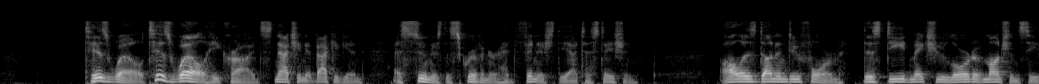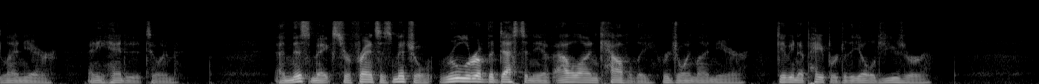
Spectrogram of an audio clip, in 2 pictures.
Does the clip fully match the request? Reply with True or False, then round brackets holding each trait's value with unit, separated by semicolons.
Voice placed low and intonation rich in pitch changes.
True (95 Hz; 5.9 semitones)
